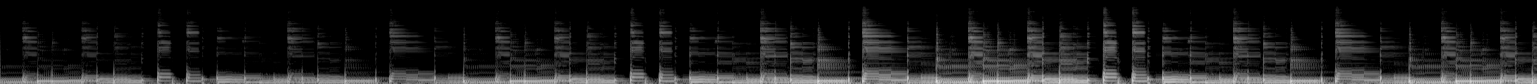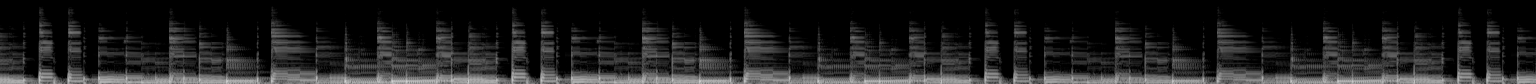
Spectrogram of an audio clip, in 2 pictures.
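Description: Electric bass guitar playing a continuous groove of sharply attacked notes through an engaged MXR Dyna Comp Bass compressor pedal, with its output and tone knobs being turned as it plays.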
